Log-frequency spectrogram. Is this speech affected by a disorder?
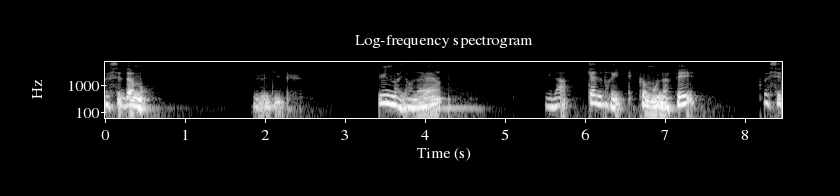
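No.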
